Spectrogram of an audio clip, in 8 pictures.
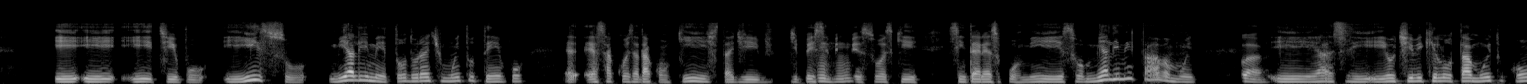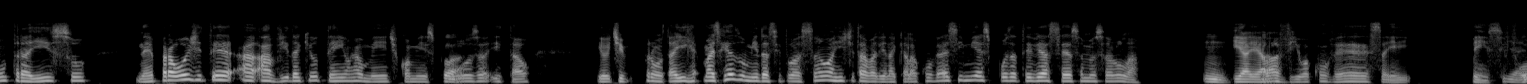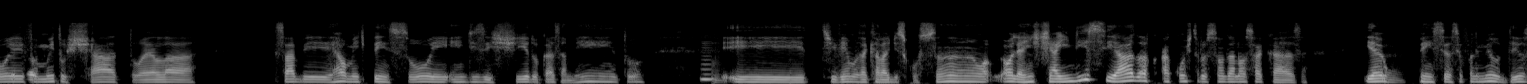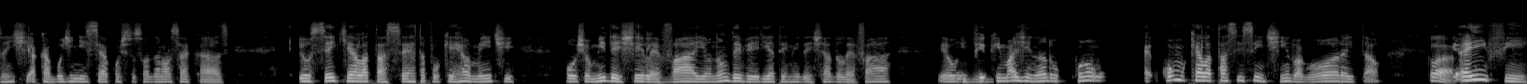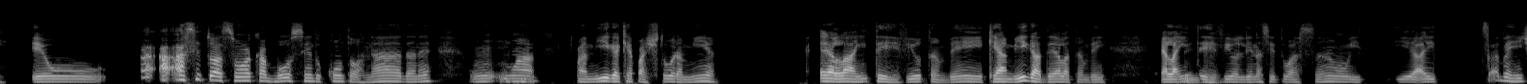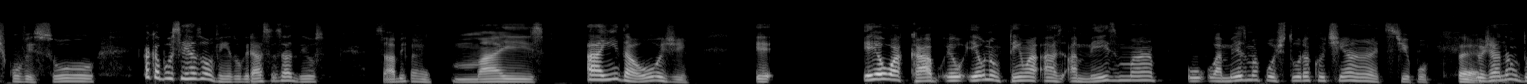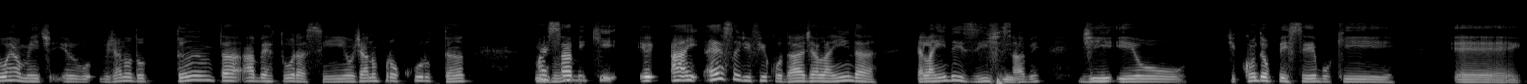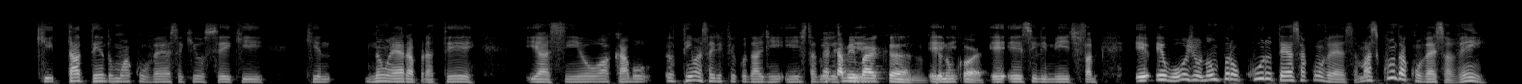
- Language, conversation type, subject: Portuguese, advice, Como posso estabelecer limites claros no início de um relacionamento?
- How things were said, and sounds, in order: tapping; unintelligible speech; other noise; unintelligible speech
